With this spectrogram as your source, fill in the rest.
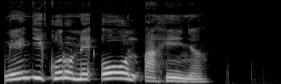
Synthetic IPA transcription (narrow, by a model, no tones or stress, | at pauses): ŋeɲd͡ʒikoɾonɛʔɔlahɪɲa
